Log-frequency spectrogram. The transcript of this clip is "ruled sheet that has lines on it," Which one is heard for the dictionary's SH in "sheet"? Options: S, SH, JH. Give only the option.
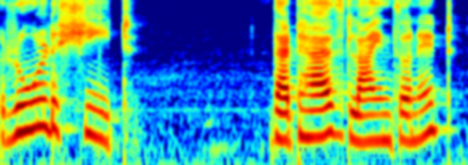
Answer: SH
